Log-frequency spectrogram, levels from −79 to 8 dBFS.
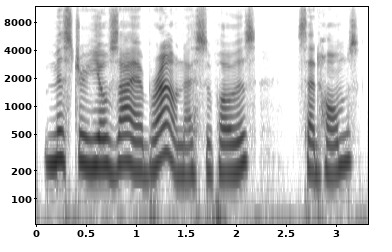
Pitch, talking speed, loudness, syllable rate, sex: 220 Hz, 125 wpm, -17 LUFS, 4.1 syllables/s, female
